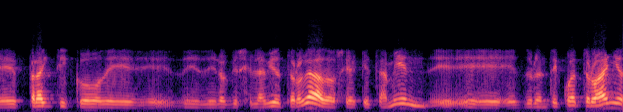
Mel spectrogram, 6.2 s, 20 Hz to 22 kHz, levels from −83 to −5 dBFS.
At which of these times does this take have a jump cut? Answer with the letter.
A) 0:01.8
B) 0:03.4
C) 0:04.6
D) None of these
D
